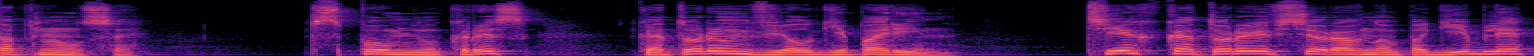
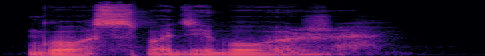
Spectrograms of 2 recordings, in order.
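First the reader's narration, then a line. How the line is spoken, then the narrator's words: Whispered. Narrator (Russian): Прошептал он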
